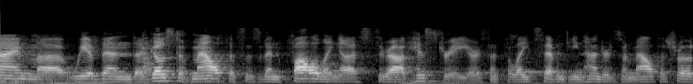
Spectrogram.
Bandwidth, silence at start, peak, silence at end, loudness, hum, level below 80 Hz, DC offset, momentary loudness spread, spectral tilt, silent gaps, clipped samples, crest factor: 5.8 kHz; 0 s; -2 dBFS; 0 s; -22 LUFS; none; -48 dBFS; under 0.1%; 15 LU; -9.5 dB/octave; none; under 0.1%; 20 dB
